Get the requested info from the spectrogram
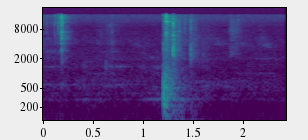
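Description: Scissors snipping through a yellow grosgrain ribbon: one short, sharp cut about a second in, after a faint click as the blades close on the ribbon.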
